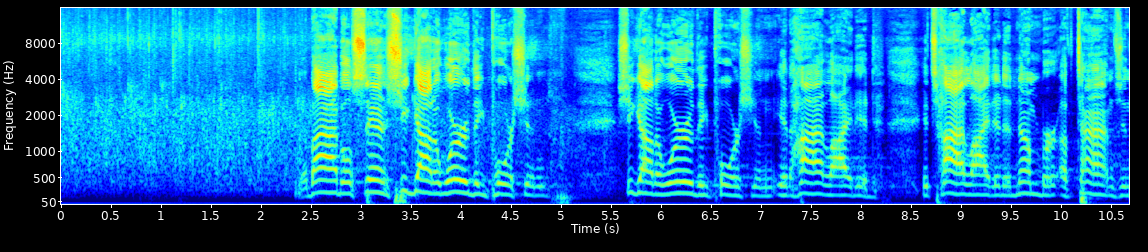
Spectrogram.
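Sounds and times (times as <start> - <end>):
audience hand clapping in praise: 0.0 - 5.4
speech: 2.4 - 5.0, 5.6 - 10.6.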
